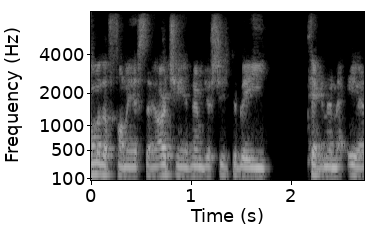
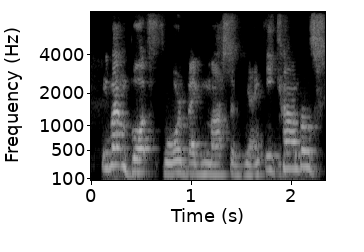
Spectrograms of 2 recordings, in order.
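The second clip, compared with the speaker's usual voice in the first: ordinary talk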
